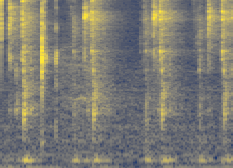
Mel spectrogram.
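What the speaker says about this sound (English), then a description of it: "I don't know why I'm fat-fingering the keyboard like that." Rapid, uneven keystrokes on a computer keyboard while playing the roguelike Dungeon Crawl Stone Soup, close and clear, a dozen or so clicks in irregular bursts with no voice.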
